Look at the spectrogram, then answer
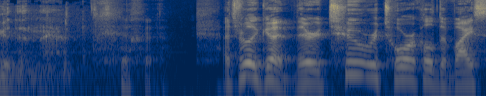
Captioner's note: laughs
